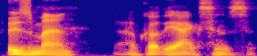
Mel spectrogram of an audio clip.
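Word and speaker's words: Ousmane: And in France, the one who I suspect might win it is Manet Dell. There's no Man, it's Usman. Usman.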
